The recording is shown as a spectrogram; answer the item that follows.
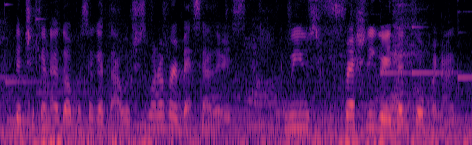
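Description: At a moderate pace, a woman speaks with music in the background. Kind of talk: interview answer.

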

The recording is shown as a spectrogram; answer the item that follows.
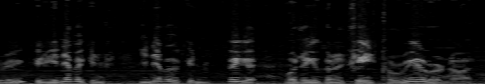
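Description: A man speaks with a dry sound and no echo while music plays in the background. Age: 80s+. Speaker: senior tennis player and bowler. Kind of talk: interview answer. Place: street. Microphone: phone near.

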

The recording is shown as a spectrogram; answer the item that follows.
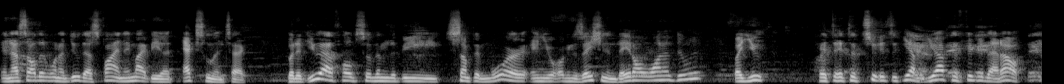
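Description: Faint music plays in the background. Over it, a man speaks very fast with ordinary pitch variation. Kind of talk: podcast conversation. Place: bar.

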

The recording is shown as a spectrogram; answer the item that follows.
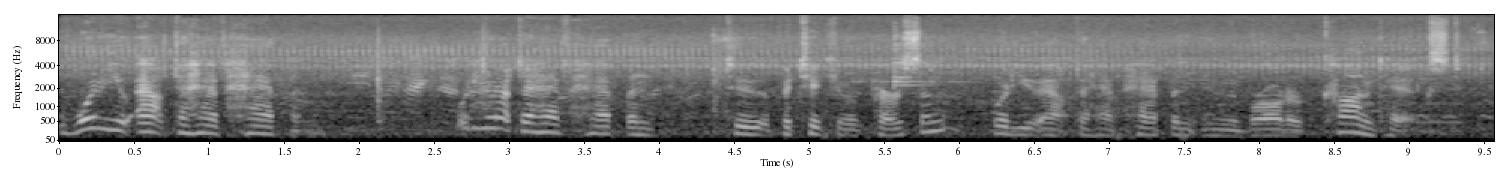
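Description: A woman with an American accent, dry sound with no echo, and noticeable background noise. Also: moderate pace. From West Texas. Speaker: interviewee. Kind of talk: interview. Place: garden. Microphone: phone near.

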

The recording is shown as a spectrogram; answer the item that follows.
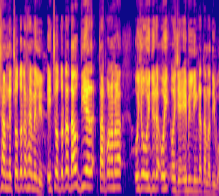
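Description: An extremely high-pitched man speaks in a raised, projected voice with an animated tone and ordinary pitch variation, over noticeable background noise. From Bangladesh, Netrokona. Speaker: youtuber doing flood relief. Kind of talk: live vlog from relief site. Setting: outdoors, flooded area, by boat. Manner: loud.

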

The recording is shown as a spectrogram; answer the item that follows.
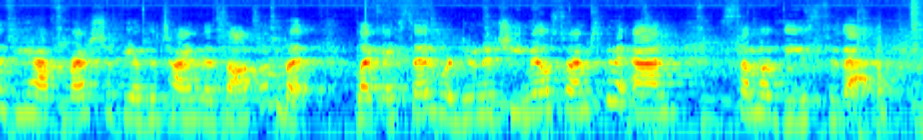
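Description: A woman's high-pitched voice with audible room echo and clear music in the background. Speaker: home cooking vlogger. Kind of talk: tutorial. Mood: cheerful, relaxed. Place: kitchen. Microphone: phone near.

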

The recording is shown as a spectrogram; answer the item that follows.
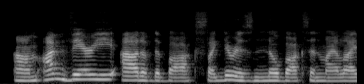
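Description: A woman with a French Canadian accent speaks at a medium pitch and a moderate pace. Her intonation is fairly even, and the background is quiet. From Quebec, Canada. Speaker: veterinarian; podcast guest. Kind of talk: casual interview. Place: home room. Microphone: video call.

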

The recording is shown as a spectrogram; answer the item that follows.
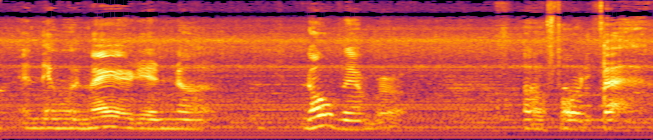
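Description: Loud noise fills the background. A woman speaks over it at a fairly slow pace. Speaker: grandmother. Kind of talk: casual reminiscing in family conversation. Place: home room.

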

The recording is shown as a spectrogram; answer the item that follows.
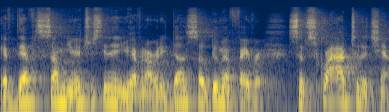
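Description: A man is talking at a very fast pace. His pitch variation is ordinary. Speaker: channel host. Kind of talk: live stream chat. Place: home room.

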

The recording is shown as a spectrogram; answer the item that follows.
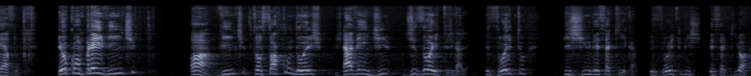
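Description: This man talks in a high pitch with lively intonation. His loudness swings widely. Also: moderate pace. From Brazil. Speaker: online money-making youtuber; online seller, youtuber. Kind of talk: product demo tutorial. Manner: casual and animated. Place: home room. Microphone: lapel.

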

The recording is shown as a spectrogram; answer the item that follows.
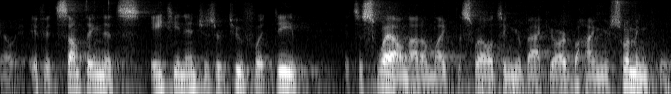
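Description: Speaking at a very fast pace, this man has a medium pitch. His intonation stays fairly even. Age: 60s. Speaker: board attorney. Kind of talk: public meeting. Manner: formal.

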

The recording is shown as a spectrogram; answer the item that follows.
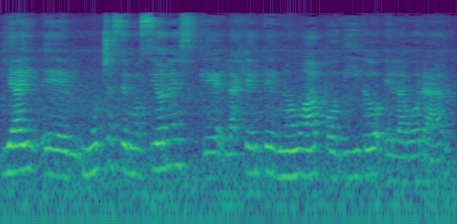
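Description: Over noticeable background noise and audible room echo, a woman talks at a fairly slow pace with fairly even intonation. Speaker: radio show guest or co-host. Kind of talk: interview answer. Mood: calm, reflective. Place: studio.

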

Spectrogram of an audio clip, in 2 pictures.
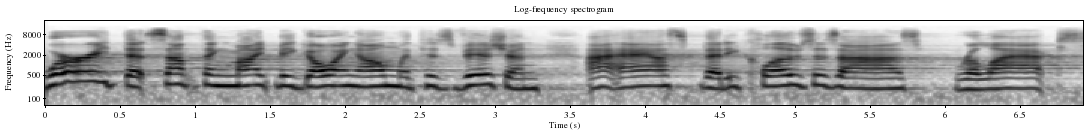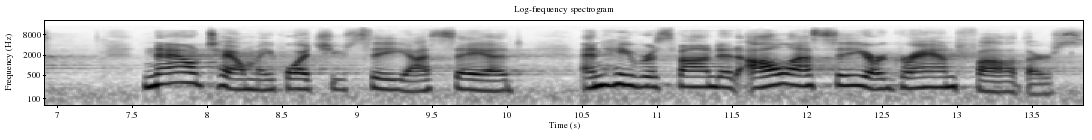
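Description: Very slow speech from a woman, fairly high-pitched, her pitch moving in an ordinary way. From US South. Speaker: author; guest. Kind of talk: lecture. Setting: stage with audience. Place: hall. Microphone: podium.

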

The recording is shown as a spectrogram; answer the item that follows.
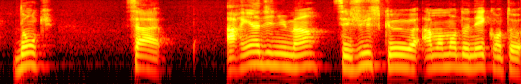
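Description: Against a quiet background, a man talks at a fairly slow pace. His voice is fairly high, with fairly even intonation. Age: 30s. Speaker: former judoka and speaker; speaker. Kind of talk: public talk. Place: stage.

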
